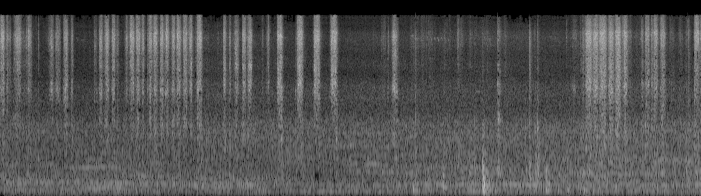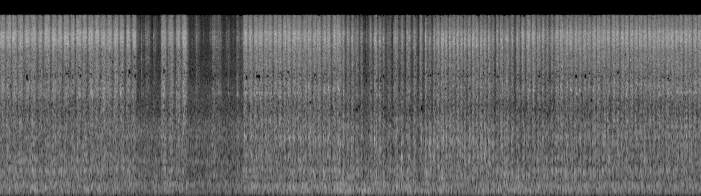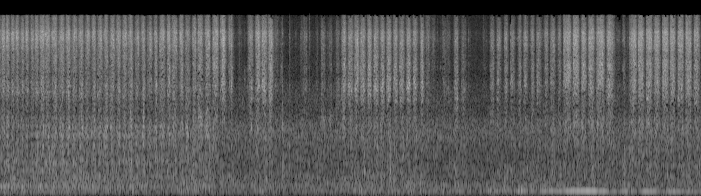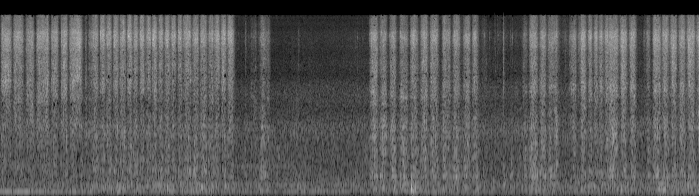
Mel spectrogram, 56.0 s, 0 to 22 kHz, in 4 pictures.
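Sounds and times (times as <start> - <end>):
fibreglass being sanded: 0.0 - 6.8, 11.5 - 47.5, 49.4 - 51.7, 52.5 - 56.0.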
